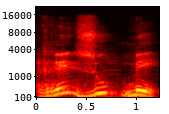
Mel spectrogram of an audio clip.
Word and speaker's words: Resoomer: Cet outil-là, c'est Resumer. Ça s'écrit R-E-S-O-O-M-E-R.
